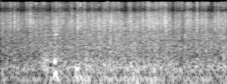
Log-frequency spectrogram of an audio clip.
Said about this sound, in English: I want the hail to go away so we can listen to the thunder. Honestly, though.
